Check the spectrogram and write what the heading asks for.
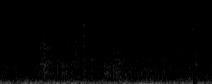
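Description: Near silence, with a few faint footsteps on dry leaf litter.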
